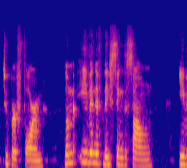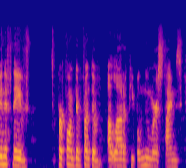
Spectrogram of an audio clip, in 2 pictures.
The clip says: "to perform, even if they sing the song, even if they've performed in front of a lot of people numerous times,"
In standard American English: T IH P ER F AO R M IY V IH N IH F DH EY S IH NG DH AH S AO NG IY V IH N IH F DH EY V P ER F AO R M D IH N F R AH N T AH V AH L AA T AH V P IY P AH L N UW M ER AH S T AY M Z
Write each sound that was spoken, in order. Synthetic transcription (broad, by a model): T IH P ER F AO R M IY V IH N IH F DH EY S IH NG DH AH S AO NG IY V IH N IH F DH EY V P ER F AO R M D IH N F R AH N T AH V AH L AA T AH V P IY P AH L N UW M ER AH S T AY M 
